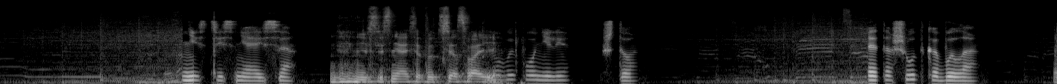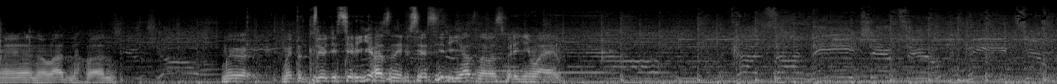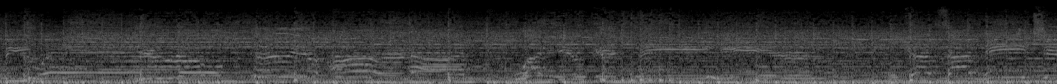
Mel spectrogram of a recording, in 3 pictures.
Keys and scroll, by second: 9.3 ctrl+z.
